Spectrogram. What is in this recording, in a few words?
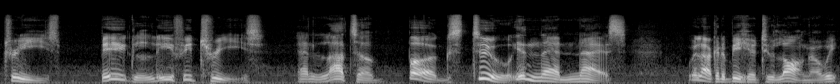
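bored; nwnds audio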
